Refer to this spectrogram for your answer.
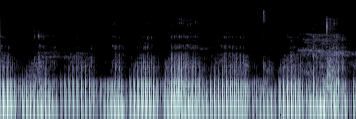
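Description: A domestic cat named Charlie purring right up against the microphone, a loud, rumbling buzz that swells and dips with each breath in steady cycles, with no other sounds around it.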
